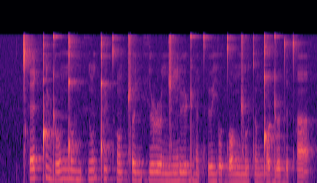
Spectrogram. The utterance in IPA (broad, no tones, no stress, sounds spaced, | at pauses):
ǀʰ ɛ ǃ ĩ ɖ o ŋ͡ǃ u ɲ ç ũ ǃ y t̪ʰ õ ǁ ə˞ ɲ ç ʏ ɭ ə˞ ŋ͡ǁ ĩ ɾ y e̯ ɖʱ ɛ̃ t̪ʰ ʏ j o d̪ ɔ ŋ͡ǁ u t õ ŋ͡ǃ ɔ ɖ ə˞ d̪ ɛ t̪ʰ ã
